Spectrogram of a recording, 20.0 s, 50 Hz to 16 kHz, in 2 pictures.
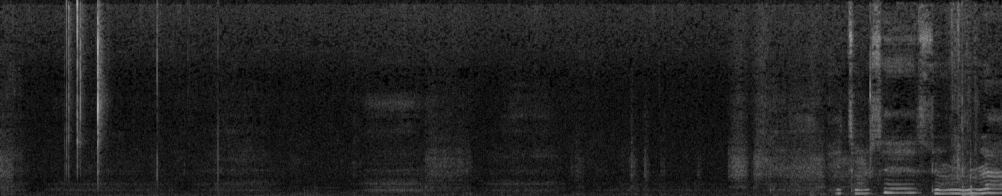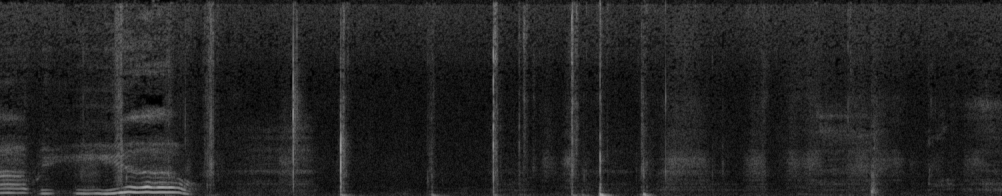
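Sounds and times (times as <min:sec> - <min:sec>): person singing: 0:08.3 - 0:12.0.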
